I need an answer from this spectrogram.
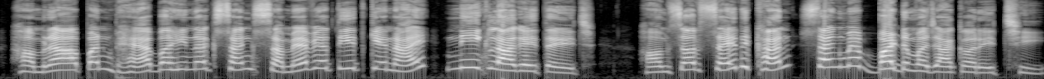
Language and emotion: Maithili, happy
